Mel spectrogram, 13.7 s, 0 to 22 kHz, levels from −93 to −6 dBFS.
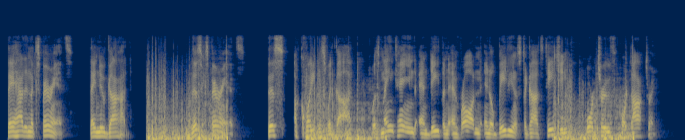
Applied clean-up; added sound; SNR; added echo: classical method log-MMSE.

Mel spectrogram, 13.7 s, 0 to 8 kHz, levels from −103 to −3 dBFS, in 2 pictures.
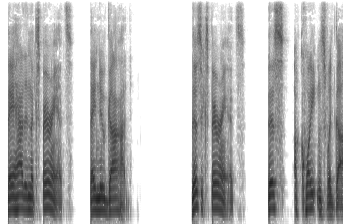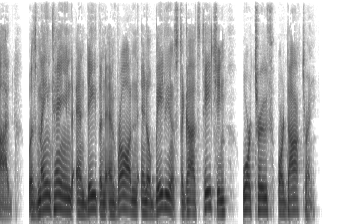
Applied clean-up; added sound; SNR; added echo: none; none; none; none.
